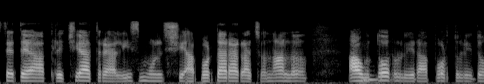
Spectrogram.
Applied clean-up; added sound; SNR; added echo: neural diffusion model UNIVERSE++.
